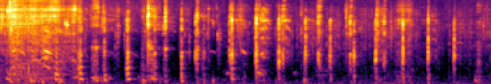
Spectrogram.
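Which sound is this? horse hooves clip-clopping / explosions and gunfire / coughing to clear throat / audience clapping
horse hooves clip-clopping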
